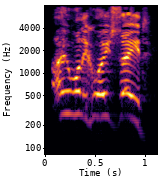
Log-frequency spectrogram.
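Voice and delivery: put-on high pitched child pleading; child whine. Shown as a demonstration. Minister gives the next child a whiny line. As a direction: whine to be let outside. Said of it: "Need a couple more".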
